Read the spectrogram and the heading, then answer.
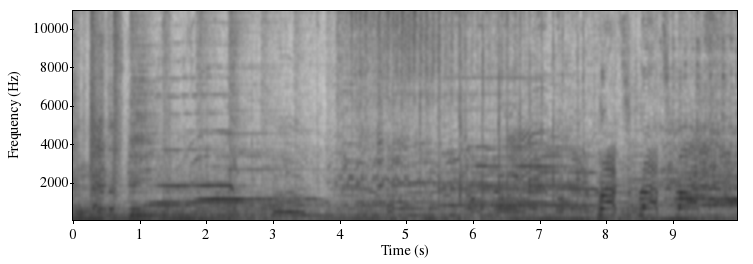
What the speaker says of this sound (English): they've been yelling at us for 6 whole miles straight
